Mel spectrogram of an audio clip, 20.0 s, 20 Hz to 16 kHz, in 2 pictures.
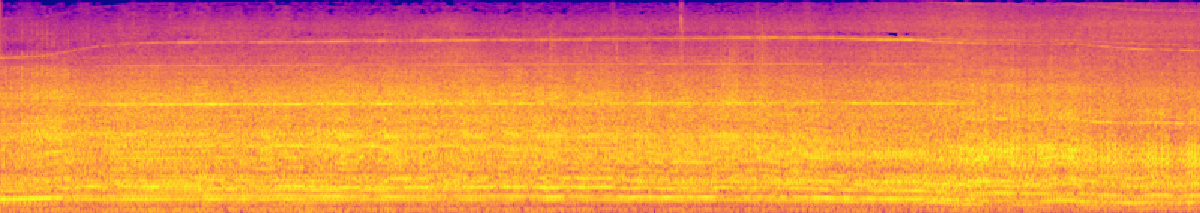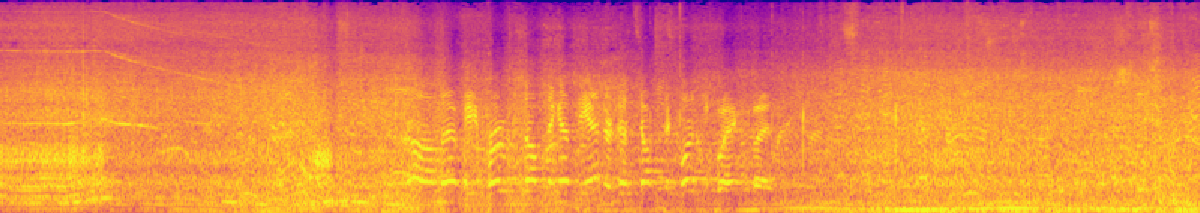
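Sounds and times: diesel truck engine at high revs: 0.0s - 20.0s
high turbo whistle: 0.2s - 11.8s.

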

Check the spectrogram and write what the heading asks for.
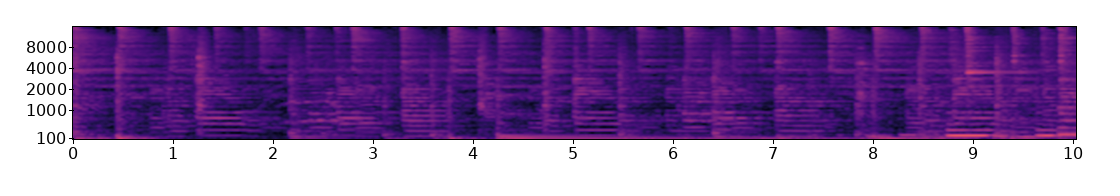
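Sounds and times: electric guitar: 0.0s - 10.0s
drum strikes: 6.2s - 10.0s.

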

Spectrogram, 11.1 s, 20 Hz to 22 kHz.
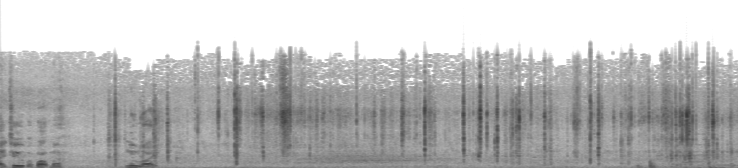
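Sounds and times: steady low rumble: 1.0s - 11.0s
plastic packaging crackling: 3.4s - 11.0s.

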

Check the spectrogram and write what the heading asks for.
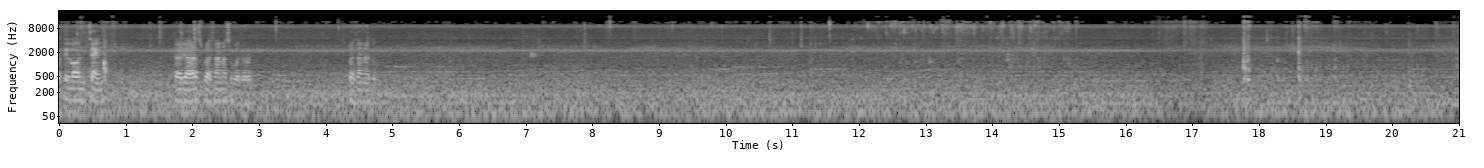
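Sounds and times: thin high-pitched hum: 4.9s - 21.0s.

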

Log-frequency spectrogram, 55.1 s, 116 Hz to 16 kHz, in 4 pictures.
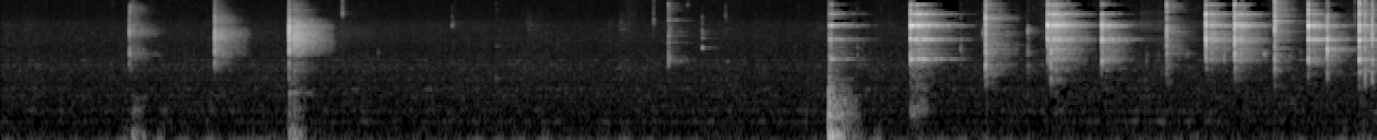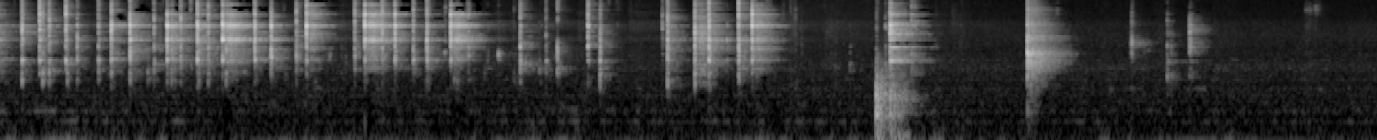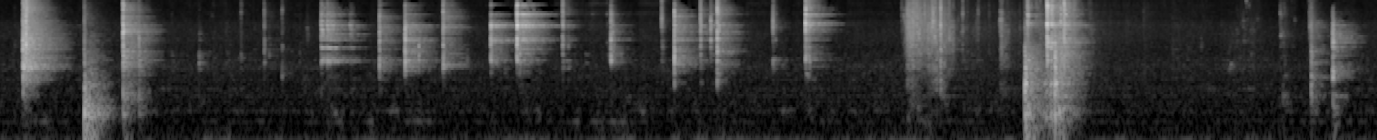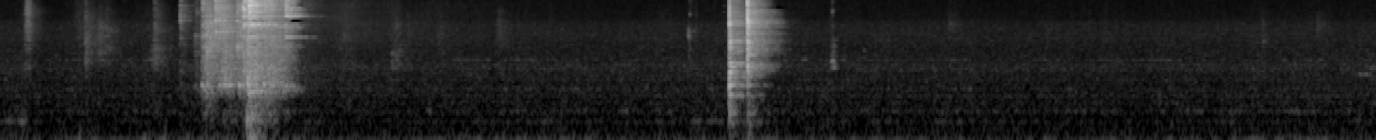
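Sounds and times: spoon clinking in glass: 8.3s - 9.8s, 30.7s - 34.9s.

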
